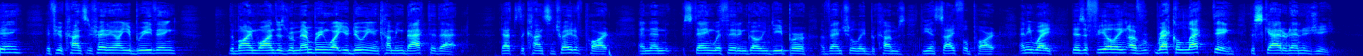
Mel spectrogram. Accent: New York, United States; also born or lived in Boston; I'm from New York

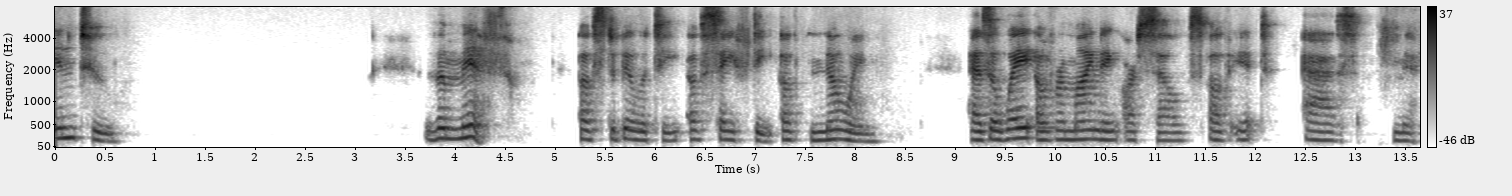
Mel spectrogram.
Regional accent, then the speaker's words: United States; moved away as an adult; now in Canada; I grew up in the States and I lived there till around 40, 41

